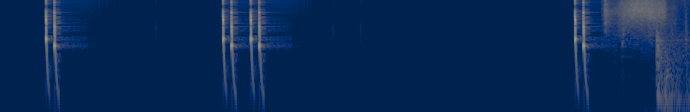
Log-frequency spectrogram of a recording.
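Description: Menu buttons click sharply.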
